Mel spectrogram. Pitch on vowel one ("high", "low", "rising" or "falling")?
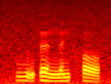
rising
